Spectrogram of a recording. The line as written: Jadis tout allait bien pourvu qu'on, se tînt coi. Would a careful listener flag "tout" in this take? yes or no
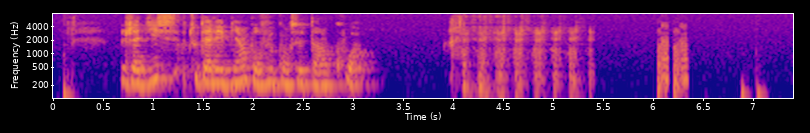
no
